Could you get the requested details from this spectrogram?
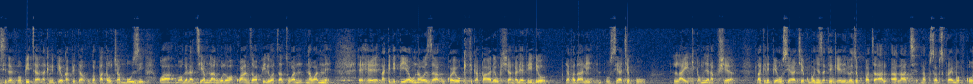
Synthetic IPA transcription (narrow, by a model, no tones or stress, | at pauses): sitaifɔpitalakinipiaukapitaukapataut͡ʃambuzi | wawaɡalatiam̩laŋɡɔlɛwakwanzawapiliwatatunawan̩nːɛ | ɛhɛlakinipiaunawɛzakwahiwɔuki̥fikapalɛuki̥ʃaːŋɡaliaviɗɛɔ | tafaðaliusiat͡ʃɛku | lajki̥pamɔʄanaku̥ʃɛa̰la̰kinipiausiat͡ʃɛkuɓɔɲɛzakɛŋɡɛliliwɛzɛku̥pataːlatnaku̥sabskɾaiɓɔfkɔ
